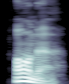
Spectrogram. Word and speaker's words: honor: The Hel at the beginning of this word is silent.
